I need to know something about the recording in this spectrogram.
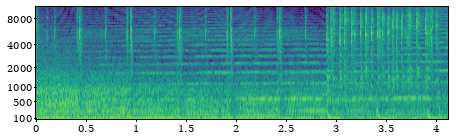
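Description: Tense dramatic background score: a heavy low drone under fast repeated percussive hits, with high sustained tones joining about halfway through.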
